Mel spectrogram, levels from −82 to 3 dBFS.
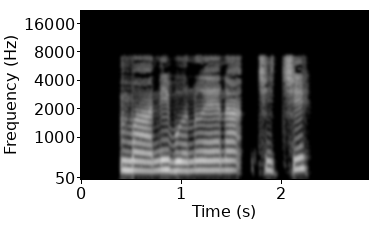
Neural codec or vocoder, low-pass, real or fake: none; 7.2 kHz; real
